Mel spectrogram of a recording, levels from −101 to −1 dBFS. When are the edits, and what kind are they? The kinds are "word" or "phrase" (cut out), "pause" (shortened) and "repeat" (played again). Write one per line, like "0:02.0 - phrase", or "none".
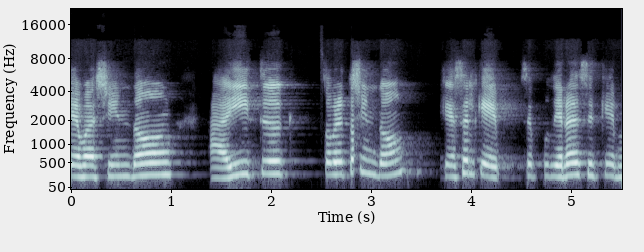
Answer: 0:02.8 - word
0:03.7 - word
